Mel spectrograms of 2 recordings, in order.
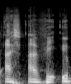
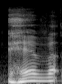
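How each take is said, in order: First: American "have" with a long, open A; American pronunciation. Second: British "have", said like "hev"; short "hev" for a British "have"; "have" in a British accent, closer vowel; British pronunciation. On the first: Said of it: "c'est la prononciation américaine". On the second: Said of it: "la prononciation britannique". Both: Shown as a demonstration.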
